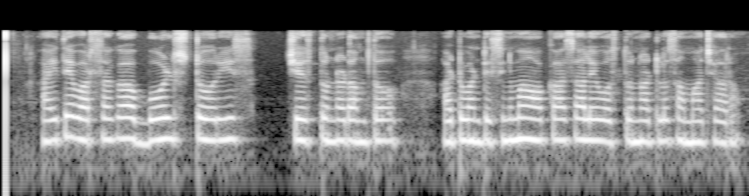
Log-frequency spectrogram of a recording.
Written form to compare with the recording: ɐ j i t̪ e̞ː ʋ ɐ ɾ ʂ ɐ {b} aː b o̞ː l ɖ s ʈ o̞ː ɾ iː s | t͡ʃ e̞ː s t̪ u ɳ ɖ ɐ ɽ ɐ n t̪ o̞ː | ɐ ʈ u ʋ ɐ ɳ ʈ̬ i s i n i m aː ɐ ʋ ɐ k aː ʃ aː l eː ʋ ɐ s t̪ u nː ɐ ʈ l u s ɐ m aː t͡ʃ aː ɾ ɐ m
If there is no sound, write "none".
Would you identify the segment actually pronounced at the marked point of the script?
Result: ɡ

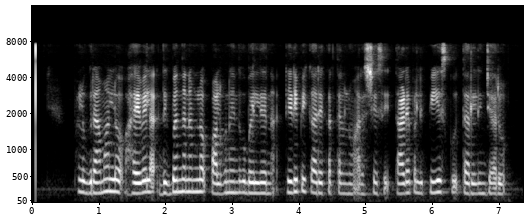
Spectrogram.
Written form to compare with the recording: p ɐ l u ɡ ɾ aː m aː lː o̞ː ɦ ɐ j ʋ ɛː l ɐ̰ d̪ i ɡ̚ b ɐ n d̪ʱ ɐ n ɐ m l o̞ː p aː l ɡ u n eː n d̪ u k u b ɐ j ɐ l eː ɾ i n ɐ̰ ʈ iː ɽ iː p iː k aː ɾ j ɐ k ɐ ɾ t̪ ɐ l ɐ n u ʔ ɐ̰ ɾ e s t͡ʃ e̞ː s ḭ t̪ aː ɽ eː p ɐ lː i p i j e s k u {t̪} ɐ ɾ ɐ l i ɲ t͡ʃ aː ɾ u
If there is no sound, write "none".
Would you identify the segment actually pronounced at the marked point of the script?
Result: t̪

